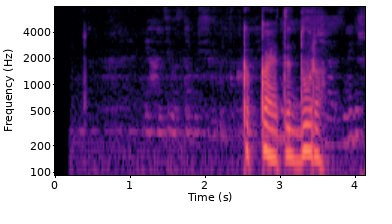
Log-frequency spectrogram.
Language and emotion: Russian, angry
